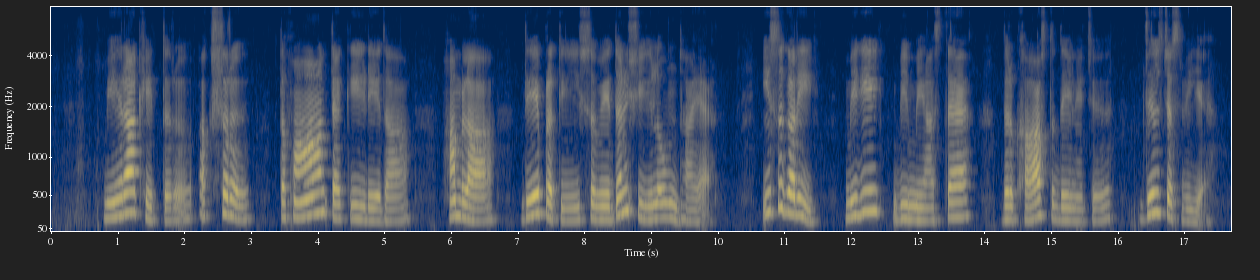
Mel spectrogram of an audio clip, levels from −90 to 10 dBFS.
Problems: none marked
